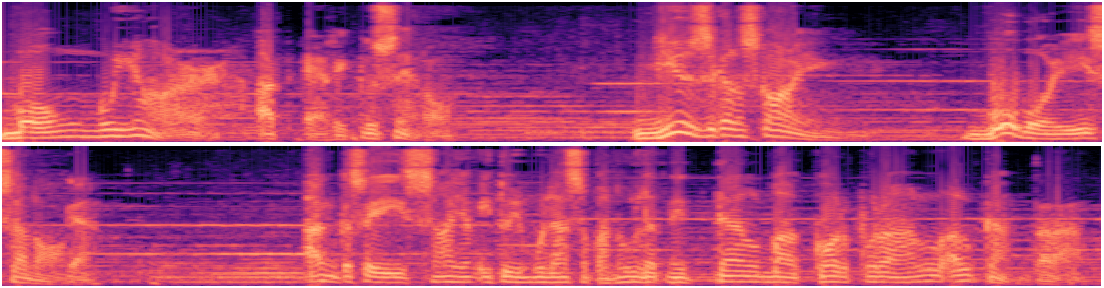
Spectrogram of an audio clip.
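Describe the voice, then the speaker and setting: Male radio drama announcer: solemn and theatrical, slow delivery with huge pitch swings, music under. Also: gravelly. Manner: theatrical, solemn, drawn-out phrasing. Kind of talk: scripted dramatic radio narration.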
